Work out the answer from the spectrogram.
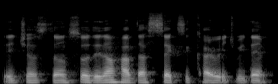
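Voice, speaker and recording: Brief: deep-voiced man from Africa, vlog host, loose and rambling, trips over himself. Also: level tone, a little fast, a little mellow. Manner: rambling, hesitant, often corrects himself. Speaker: channel host. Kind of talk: casual opinion vlog.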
